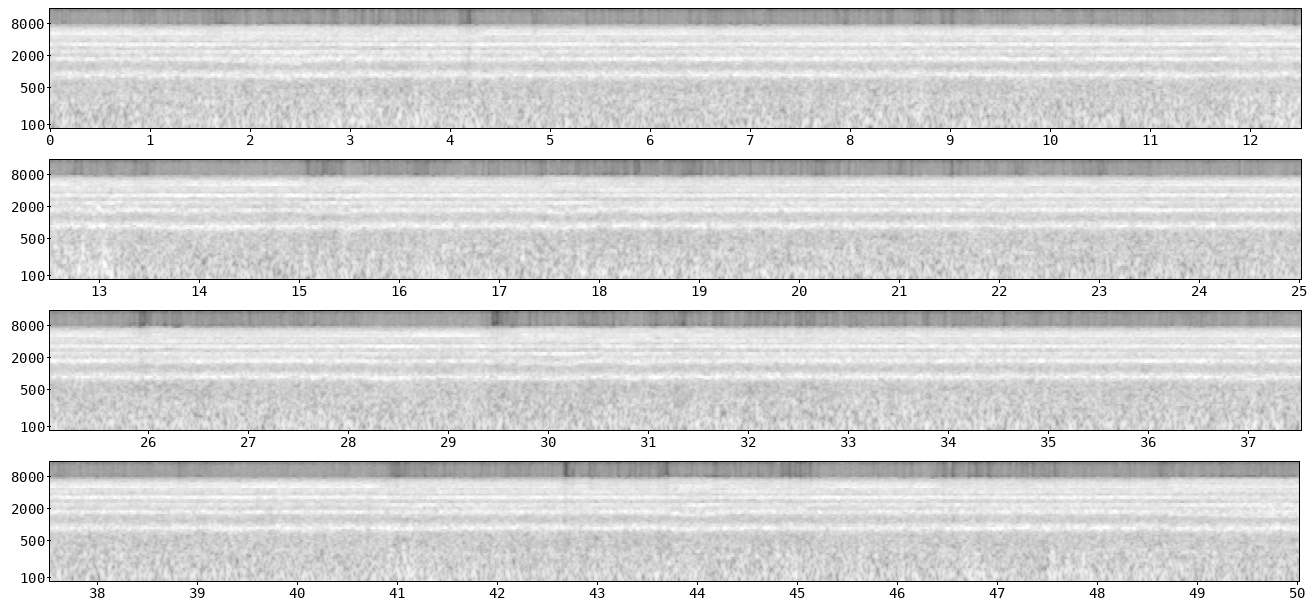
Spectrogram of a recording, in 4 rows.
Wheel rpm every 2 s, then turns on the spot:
230, 230, 230, 230, 230, 230, 230, 220, 230, 230, 230, 230, 230, 230, 220, 220, 230, 230, 230, 230, 230, 230, 230, 230, 220.
none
